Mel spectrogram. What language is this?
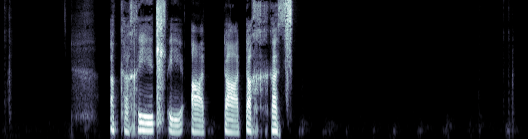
Tlingit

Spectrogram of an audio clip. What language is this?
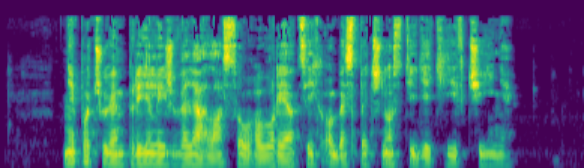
Slovak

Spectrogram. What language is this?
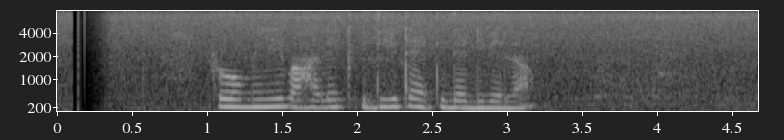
Sinhala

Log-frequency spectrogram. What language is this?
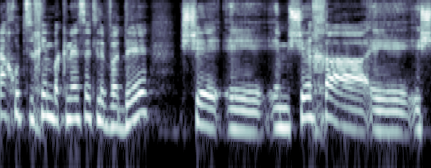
Hebrew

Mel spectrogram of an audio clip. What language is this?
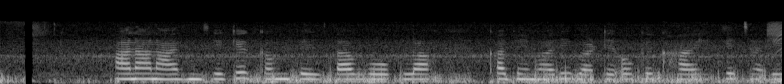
Bhojpuri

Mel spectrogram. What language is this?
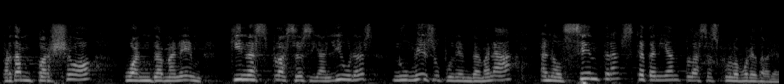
Catalan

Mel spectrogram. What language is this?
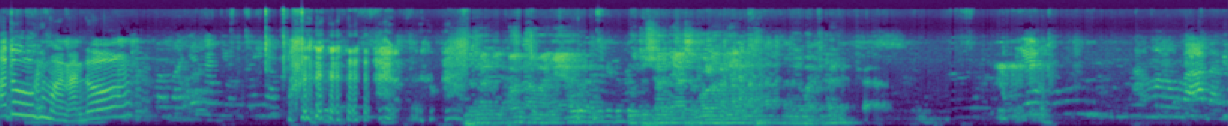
Indonesian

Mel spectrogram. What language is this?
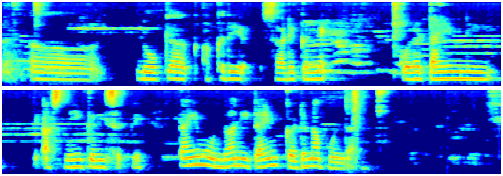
Dogri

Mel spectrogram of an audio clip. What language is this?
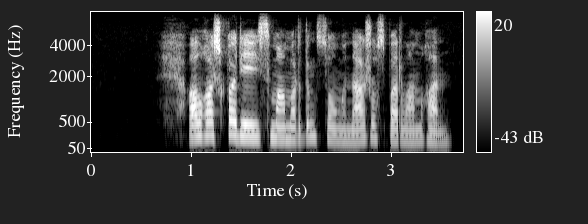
Kazakh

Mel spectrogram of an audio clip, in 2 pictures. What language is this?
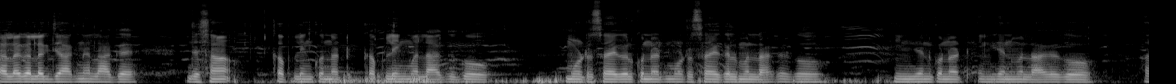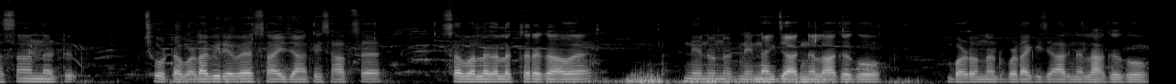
Hadothi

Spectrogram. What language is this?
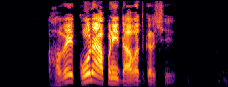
Wadiyara Koli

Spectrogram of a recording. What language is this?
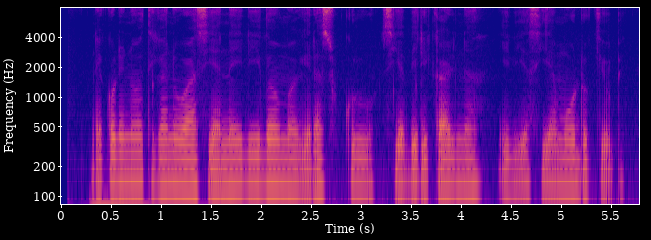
Kikuyu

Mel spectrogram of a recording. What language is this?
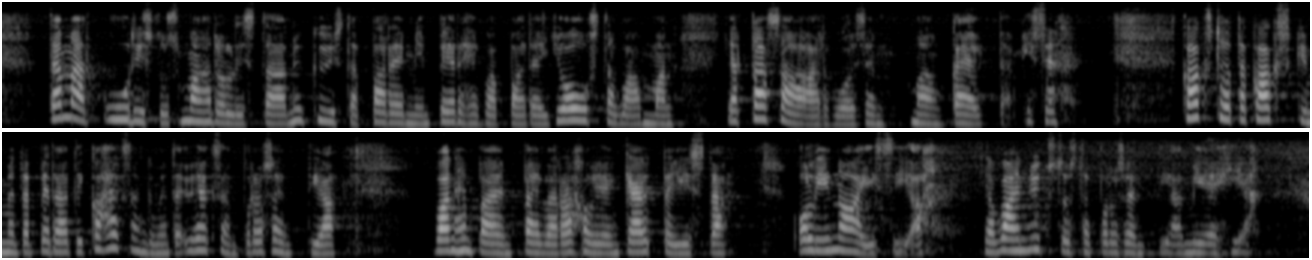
Finnish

